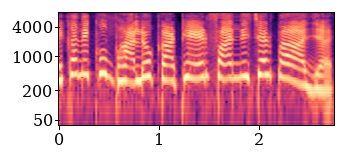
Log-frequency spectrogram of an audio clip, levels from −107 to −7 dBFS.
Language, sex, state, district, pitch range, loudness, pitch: Bengali, female, West Bengal, Malda, 335-420 Hz, -10 LUFS, 375 Hz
